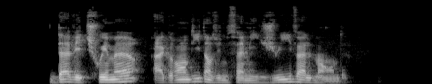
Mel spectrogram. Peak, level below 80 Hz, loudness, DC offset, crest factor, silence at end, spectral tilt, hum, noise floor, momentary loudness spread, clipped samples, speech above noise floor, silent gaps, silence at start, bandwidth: 0 dBFS; -58 dBFS; -20 LUFS; under 0.1%; 20 dB; 0.85 s; -4 dB/octave; none; -76 dBFS; 10 LU; under 0.1%; 56 dB; none; 0.5 s; 15.5 kHz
